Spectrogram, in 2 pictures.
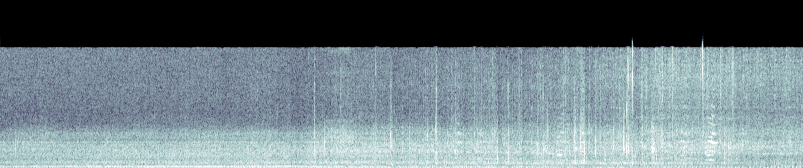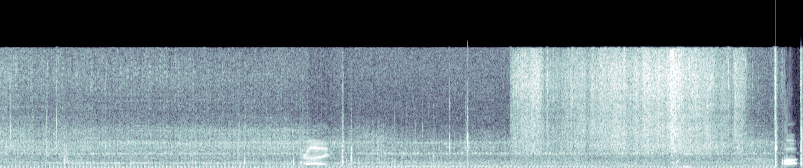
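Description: Subaru WRX's turbocharged flat-four engine as the car drives up and slows, its pitch falling over the first few seconds, then running steadily at low revs with an even exhaust pulse as it creeps up and stops.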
